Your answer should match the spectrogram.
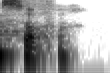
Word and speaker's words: sofá: El salón está el en el salón está la sofá. – El sofá. – El sofá. – Sí, entonces acuérdate, hay acento en la A. No, sofá es sofá.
